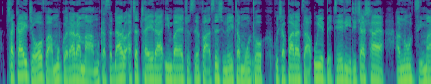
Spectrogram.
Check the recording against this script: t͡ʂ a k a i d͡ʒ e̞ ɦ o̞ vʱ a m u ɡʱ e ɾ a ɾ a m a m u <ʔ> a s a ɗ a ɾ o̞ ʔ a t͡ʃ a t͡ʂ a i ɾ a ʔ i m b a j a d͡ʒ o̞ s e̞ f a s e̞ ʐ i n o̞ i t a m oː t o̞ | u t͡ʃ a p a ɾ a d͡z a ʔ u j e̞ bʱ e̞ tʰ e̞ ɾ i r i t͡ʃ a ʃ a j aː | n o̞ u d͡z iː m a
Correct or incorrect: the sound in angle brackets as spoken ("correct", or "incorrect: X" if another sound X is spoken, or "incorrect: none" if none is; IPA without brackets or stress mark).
incorrect: k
